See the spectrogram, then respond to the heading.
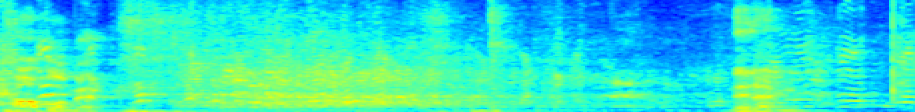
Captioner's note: audience laughs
